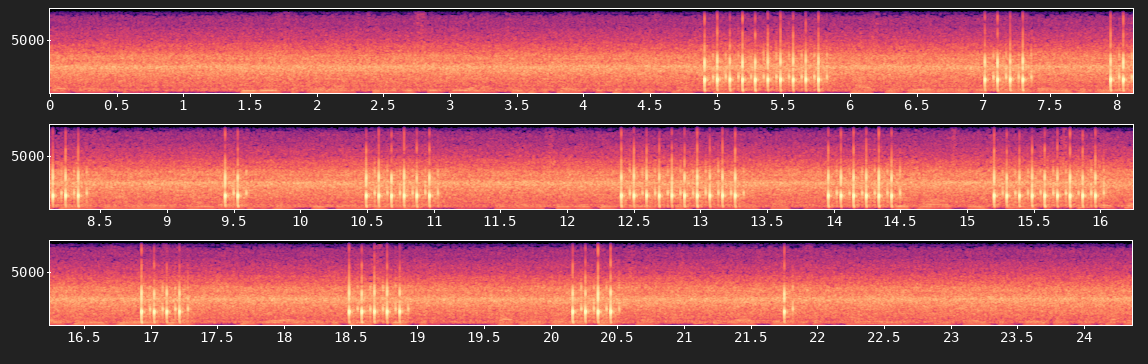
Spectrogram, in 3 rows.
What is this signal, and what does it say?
Pulse dialling, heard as clicks on a phone line, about 10 pulses a second, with phone line noise and speech in English. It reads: 0 4 5 2 6 0 6 9 4 5 4 1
